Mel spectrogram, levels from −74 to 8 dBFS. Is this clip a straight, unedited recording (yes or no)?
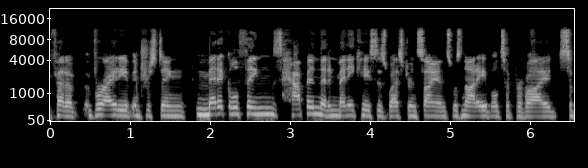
no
